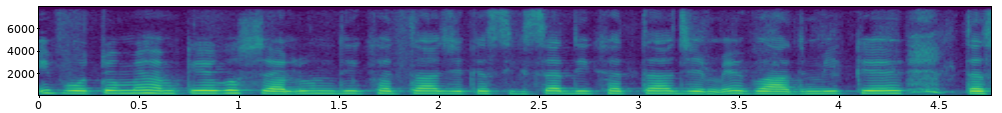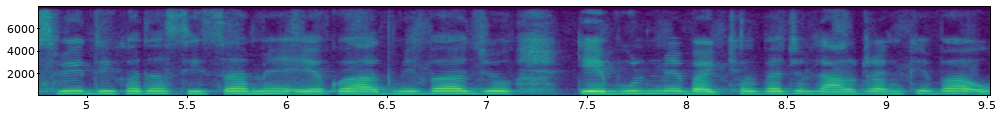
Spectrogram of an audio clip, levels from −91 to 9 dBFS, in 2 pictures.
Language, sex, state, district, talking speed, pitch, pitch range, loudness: Bhojpuri, female, Uttar Pradesh, Ghazipur, 195 wpm, 220 Hz, 210-225 Hz, -17 LUFS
